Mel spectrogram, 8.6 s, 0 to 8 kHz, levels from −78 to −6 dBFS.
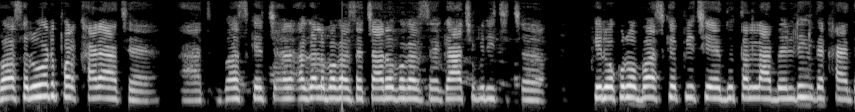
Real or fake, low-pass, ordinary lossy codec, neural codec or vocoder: real; none; none; none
